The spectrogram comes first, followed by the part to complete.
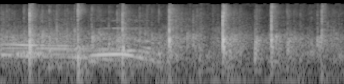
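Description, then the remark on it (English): An audience claps in a brief, scattered burst of applause for a woman showing off her off-the-shoulder outfit, with uneven sharp claps and a rising whoop of a cheer mixed in. “Round of applause.”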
